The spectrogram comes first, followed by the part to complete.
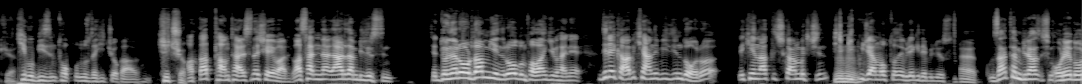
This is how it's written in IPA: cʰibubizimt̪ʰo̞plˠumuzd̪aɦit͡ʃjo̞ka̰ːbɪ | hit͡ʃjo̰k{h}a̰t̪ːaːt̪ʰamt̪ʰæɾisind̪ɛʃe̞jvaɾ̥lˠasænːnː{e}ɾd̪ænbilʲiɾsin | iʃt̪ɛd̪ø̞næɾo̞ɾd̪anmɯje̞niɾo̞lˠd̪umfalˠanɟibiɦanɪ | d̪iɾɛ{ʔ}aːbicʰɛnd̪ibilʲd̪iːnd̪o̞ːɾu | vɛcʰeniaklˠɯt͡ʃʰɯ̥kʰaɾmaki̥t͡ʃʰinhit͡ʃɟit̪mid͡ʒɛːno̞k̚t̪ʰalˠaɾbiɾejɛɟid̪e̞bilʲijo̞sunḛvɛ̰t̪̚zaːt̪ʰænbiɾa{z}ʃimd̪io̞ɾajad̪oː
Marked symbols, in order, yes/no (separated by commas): yes, no, no, yes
